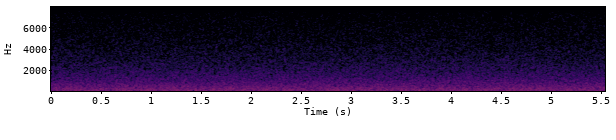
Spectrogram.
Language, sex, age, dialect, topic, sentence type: Kannada, male, 41-45, Central, agriculture, question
